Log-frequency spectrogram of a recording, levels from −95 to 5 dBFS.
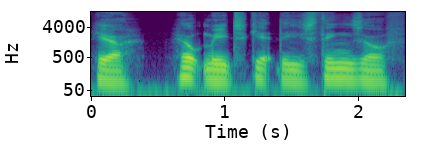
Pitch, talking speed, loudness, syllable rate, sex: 105 Hz, 205 wpm, -18 LUFS, 5.0 syllables/s, male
